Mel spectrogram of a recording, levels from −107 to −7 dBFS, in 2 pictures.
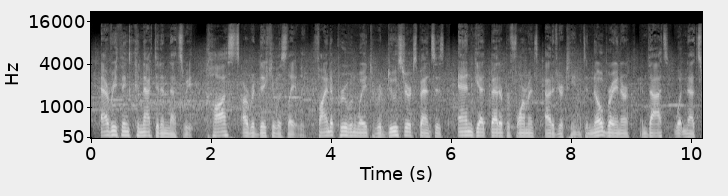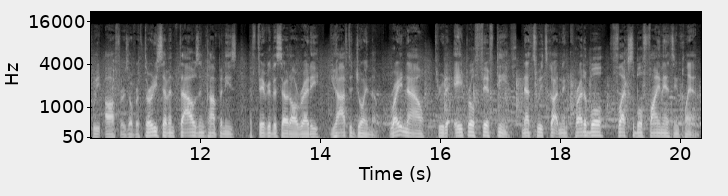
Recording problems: crowd noise; noticeable; throughout; 15 dB below the speech

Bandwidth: 14.5 kHz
